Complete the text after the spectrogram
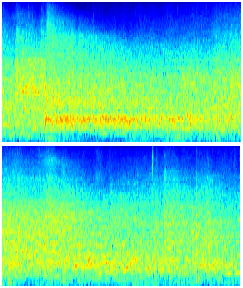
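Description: Hockey sticks knock and skates clatter as players walk past, close by.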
